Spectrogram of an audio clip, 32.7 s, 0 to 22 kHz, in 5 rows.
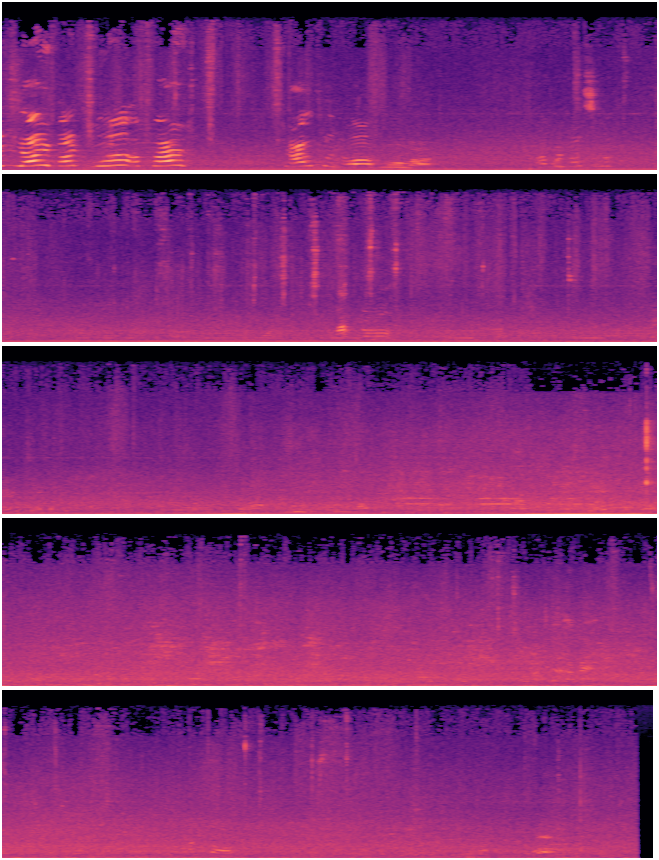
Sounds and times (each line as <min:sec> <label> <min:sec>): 0:00.0 girls talk 0:04.5
0:05.3 girls talk 0:06.3
0:09.2 girls talk 0:11.8
0:15.4 girls talk 0:19.6
0:21.4 girls talk 0:28.8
